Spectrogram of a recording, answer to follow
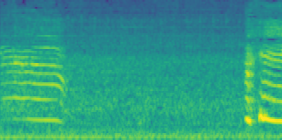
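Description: A toddler's short, high-pitched whimpering cry that falls in pitch at the end, then a louder cry starting near the end.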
